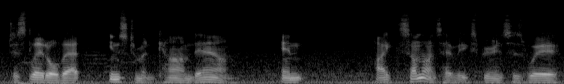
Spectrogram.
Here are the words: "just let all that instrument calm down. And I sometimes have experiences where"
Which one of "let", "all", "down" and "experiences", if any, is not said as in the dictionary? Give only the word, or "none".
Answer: none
